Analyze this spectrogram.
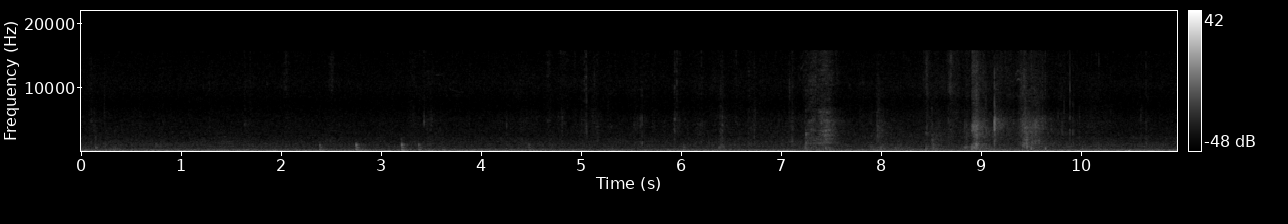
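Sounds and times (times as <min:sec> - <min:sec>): low steady room hum: 0:00.0 - 0:10.9
faint soft scuffs: 0:07.2 - 0:09.8.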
